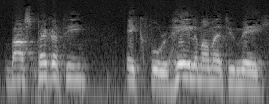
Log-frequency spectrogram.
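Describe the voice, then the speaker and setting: An actor playing a smooth-talking young gentleman in a radio play, courteous with a slightly condescending edge. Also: high-pitched, normal speed, muffled recording.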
